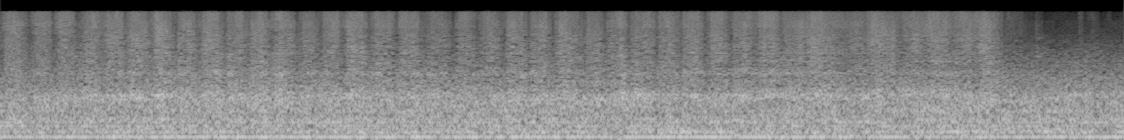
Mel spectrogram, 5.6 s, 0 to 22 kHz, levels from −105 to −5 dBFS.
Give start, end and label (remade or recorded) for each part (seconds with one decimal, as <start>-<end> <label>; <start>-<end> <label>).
0.0-2.9 recorded; 2.9-4.9 remade; 4.9-5.6 recorded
